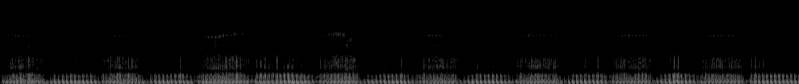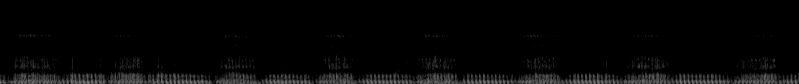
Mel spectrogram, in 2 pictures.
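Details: Fū, a domestic cat, purring steadily: a deep low rumble pulsing in even cycles just under one per second, each breath-cycle marked by a faint airy hiss higher up, continuous throughout with no other sounds.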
